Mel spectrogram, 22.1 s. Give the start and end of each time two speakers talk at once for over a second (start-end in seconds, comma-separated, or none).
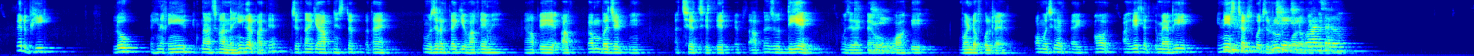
18.4-20.2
